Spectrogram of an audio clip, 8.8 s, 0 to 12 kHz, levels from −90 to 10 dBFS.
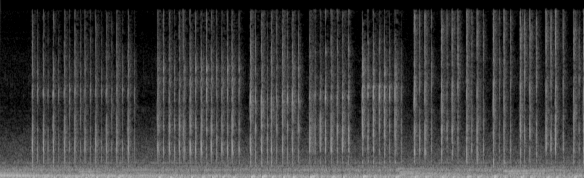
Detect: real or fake real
